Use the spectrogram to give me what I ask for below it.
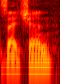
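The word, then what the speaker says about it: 再见: How do you say it? Zaichen.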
